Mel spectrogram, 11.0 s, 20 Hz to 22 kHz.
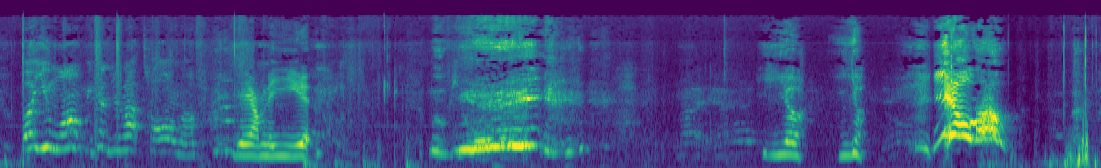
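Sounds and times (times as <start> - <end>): child crying out: 4.5 - 5.6.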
